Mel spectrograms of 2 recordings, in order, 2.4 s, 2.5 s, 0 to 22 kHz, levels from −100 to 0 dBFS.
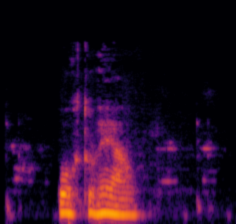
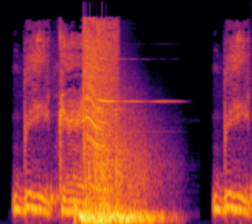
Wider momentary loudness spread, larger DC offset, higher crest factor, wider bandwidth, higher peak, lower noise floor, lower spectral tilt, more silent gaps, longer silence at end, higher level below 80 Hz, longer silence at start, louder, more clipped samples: second, 9 LU vs 16 LU; neither; about the same, 16 dB vs 14 dB; second, 4.7 kHz vs 17.5 kHz; second, -14 dBFS vs 0 dBFS; first, -60 dBFS vs -40 dBFS; first, -9 dB/octave vs -4.5 dB/octave; neither; first, 0.3 s vs 0 s; second, -64 dBFS vs -20 dBFS; first, 0.6 s vs 0.1 s; second, -28 LUFS vs -14 LUFS; neither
